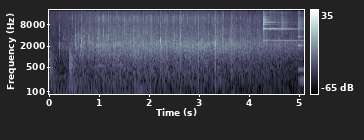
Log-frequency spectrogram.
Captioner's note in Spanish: Aplausos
